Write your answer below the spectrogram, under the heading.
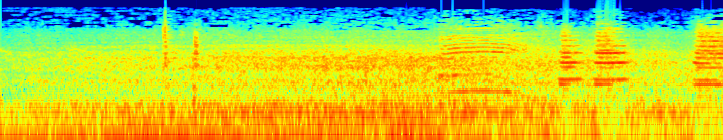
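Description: A car rumbles past on a road, engine noise steady throughout, then its horn gives a few short, bright toots near the end.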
